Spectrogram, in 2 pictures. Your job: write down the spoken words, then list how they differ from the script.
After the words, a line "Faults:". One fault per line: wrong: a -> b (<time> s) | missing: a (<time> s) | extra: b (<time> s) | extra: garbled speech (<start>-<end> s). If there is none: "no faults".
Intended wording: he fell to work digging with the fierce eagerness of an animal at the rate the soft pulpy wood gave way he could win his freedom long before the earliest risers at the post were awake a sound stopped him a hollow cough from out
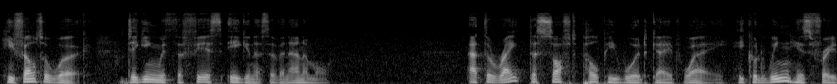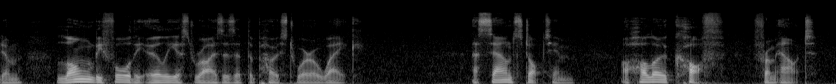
he fell to work digging with the fierce eagerness of an animal at the rate the soft pulpy wood gave way he could win his freedom long before the earliest risers at the post were awake a sound stopped him a hollow cough from out
Faults:
no faults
